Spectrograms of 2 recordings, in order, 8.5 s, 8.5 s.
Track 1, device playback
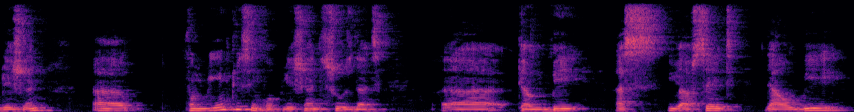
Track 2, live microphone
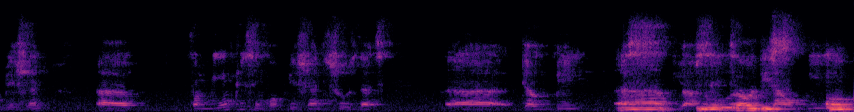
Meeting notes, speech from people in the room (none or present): present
